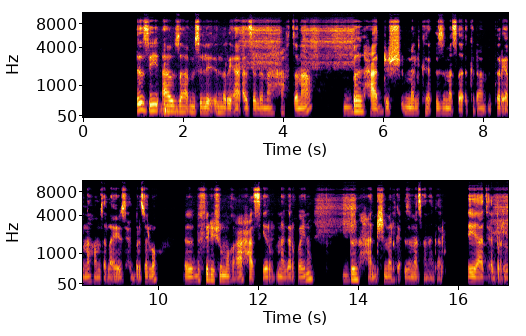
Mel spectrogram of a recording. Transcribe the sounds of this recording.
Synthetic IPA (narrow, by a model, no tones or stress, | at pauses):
ʔɨziʔaβzamɨsliʔɨ̰nːɨɾiʔa̰ʔazɐlːɐnaħaft̪ʰɨna | bɨħad̪ɨʃmɐlkʰɐʕzɨmɐt͡sʼɐ̰ʔɨkʰɨd̪ant̪ʰɐɾḭʔenakʰɐmzɐlːa̰ʔɨ̰juzɨħɨbːɨɾzɐlːo̞ | bɨfɨliʃumɨka̰ʔa̰ħa̰t͡sʼiɾnɐɡɐɾkʰo̞jnu | bɨħa̰d̪ːɨʃmɐlkʰɐʕzɨmɐt͡sʼɐnɐɡɐ̰ɾ | ɨat̪ʰːɨħɨbːɨɾɨlːa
